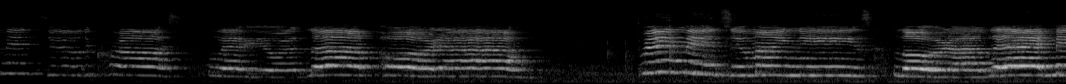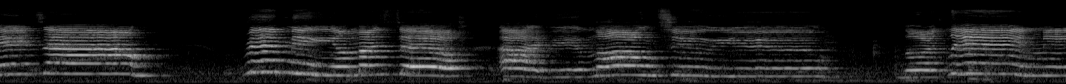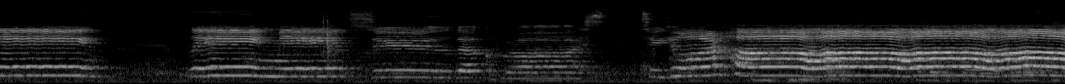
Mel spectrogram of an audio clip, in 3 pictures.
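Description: A single high voice singing, mostly unaccompanied, in sustained phrases a few seconds long with short pauses for breath between them.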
